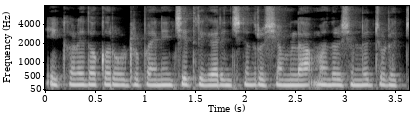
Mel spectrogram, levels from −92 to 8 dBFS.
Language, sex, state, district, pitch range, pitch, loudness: Telugu, female, Andhra Pradesh, Krishna, 195-205 Hz, 200 Hz, -16 LUFS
